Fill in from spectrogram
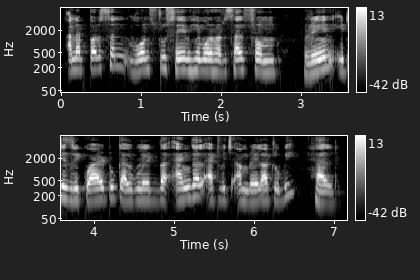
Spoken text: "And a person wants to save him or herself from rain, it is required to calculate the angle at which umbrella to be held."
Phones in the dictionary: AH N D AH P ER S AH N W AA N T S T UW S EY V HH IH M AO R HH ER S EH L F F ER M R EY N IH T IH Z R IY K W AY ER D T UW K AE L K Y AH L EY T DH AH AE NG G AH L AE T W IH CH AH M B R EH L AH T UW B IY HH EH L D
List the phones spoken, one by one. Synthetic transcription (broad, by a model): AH N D AH P ER S AH N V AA N T S T UW S EY V HH IH M AO R HH ER S EH L F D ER M R EY N IH T IH Z R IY K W AY ER D T UW K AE L K Y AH L EY T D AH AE NG G AH L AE T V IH CH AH M R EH L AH T UW B IY HH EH L D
